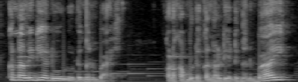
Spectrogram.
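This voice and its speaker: A woman's voice: sits low, animated, fairly quick, mellow, soft background music. A woman giving casual faith counseling, earnest and coaxing, repeating her points and mixing in English phrases.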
